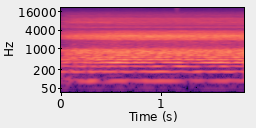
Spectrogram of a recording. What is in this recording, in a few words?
OHH F1, Classical Choir; Best Service; Extended Classical Choir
